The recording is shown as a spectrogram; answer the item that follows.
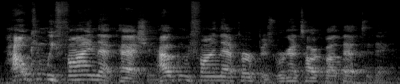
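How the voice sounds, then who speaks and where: Young male vlogger, high, very bright voice, profane and animated, with faint music behind. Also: quick pace. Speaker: motivational vlogger. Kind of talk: casual motivational talk. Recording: echoey room, faint music.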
